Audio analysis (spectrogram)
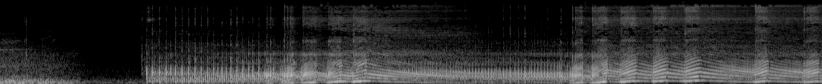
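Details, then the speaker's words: Poulan 3750 chainsaw, ported, tune unchanged, after a loose exhaust was tightened: revs saw up and sag in a repeating cycle, never holding a steady idle, and load up when richened. Unstable idle; mixture suspected. "I mean it's not wanting to settle down and then whenever I rich it up to get it to settle down it loads up or at least that's what it seems as though it's doing"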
